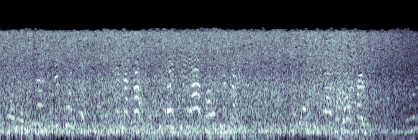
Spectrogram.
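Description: Muddy floodwater rushing steadily over the ground in a flash flood, with faint voices in the background.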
